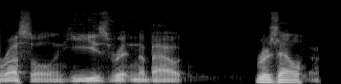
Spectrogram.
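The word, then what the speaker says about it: Rousselle: and he's written about Roselle it's Roselle I believe so yeah I know it's spelled r o u SS e l l e I believe rousel yeah I mean something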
